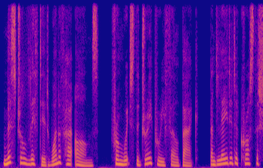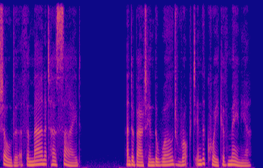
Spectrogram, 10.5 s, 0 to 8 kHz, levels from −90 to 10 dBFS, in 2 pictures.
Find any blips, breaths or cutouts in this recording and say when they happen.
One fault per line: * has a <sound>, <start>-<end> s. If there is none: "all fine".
all fine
